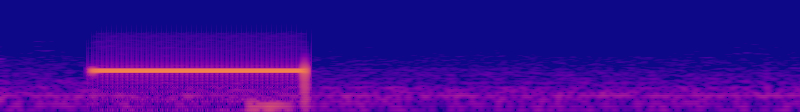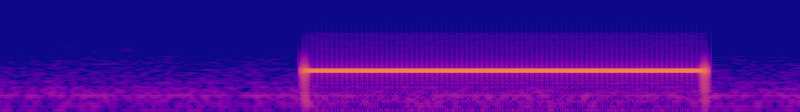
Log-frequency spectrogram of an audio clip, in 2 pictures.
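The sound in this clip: Ringback tone of an outgoing telephone call: two steady, single-pitched electronic rings, the first about a second long and the second about two seconds, separated by a long silent gap.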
